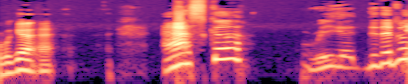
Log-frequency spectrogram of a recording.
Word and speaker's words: Asuka: Japanese pronunciation. WWE's doing one thing right because Japanese pronunciation, you never pronounce the, pronounce the U. – Okay, mm. but it's Asuka.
